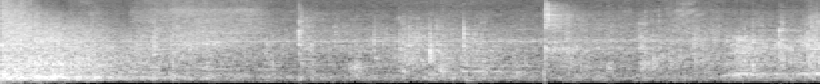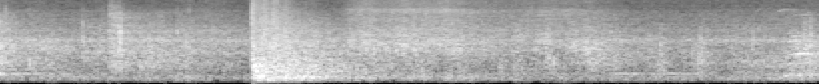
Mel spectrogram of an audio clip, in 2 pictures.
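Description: Ice hockey shooting practice in an indoor rink: a sharp crack of a stick striking a puck at the start and another about eight seconds in, each echoing through the arena. Between them, skate blades scrape and sticks and pucks click on the ice.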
